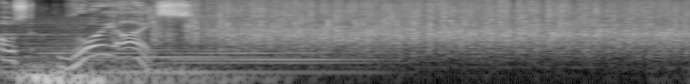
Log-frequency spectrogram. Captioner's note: audience clapping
